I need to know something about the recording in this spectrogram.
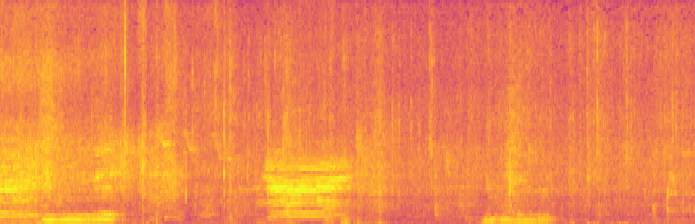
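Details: Beetal goat at Green Acre farms, Erenahalli village on Nandi Hills Main Road, Bangalore rural, Karnataka: three wavering, nasal bleats, the middle one higher and richer in overtones, with faint voices in the background.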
